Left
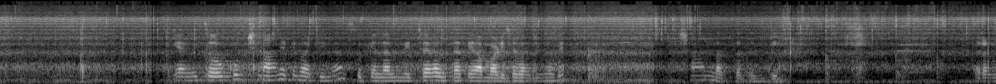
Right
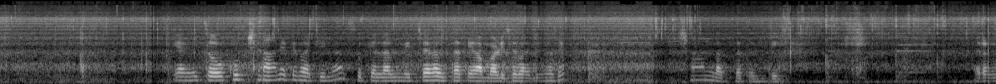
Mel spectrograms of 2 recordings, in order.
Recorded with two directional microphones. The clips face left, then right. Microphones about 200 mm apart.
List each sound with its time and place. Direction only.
2.0 s speech: 5° left (ahead or behind)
